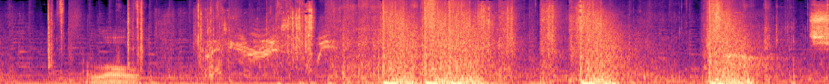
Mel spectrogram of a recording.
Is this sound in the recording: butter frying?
no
